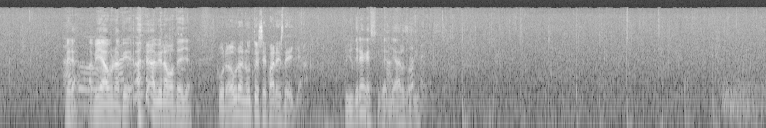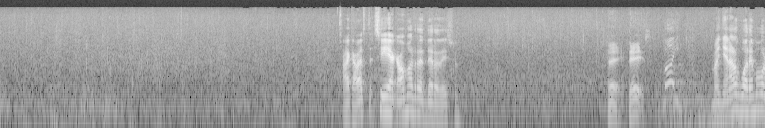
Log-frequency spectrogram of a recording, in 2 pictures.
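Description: A young man talks calmly into a microphone, with pauses.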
